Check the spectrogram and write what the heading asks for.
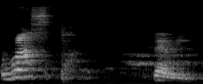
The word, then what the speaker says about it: raspberry: The letter P is silent. So it's not raspberry. It's raspberry.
